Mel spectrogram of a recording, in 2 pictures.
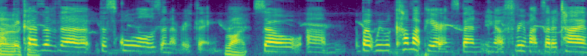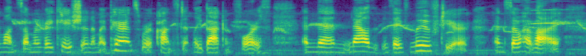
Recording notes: In the gardens of the Jungle School in San Andres, Petén, Guatemala. The birds were singing, the spiders jumping and the wind blowing so please forgive the range of noises and momentary distractions. This interview was done outside so the audio can be a little windy at times!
